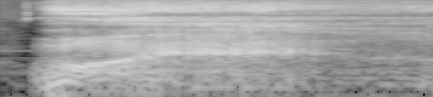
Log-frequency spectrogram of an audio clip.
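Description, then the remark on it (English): A person roars like a dinosaur, one loud, growly, rising bellow lasting over a second, rough and throaty before it trails off. “And I can roar!”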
